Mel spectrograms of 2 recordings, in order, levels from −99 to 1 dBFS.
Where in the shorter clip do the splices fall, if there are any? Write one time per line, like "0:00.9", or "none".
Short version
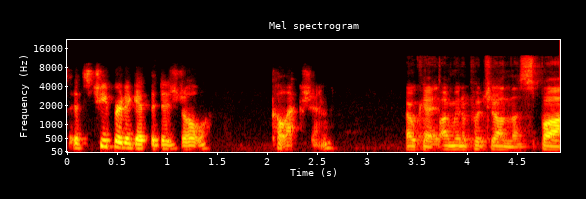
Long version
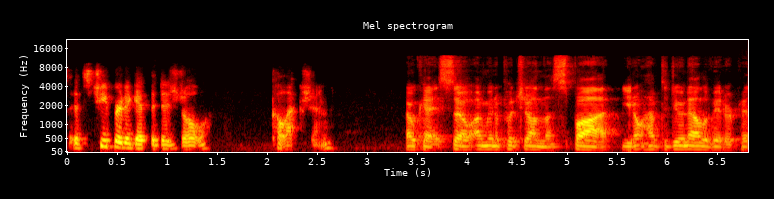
0:03.7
